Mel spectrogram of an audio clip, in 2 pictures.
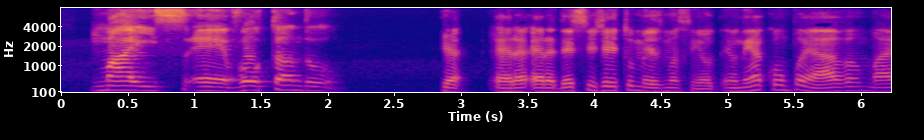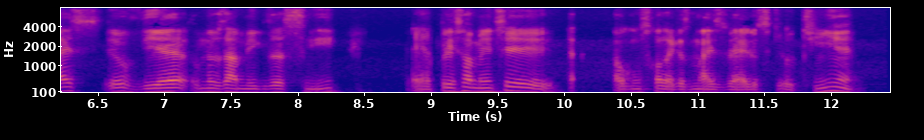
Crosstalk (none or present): none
